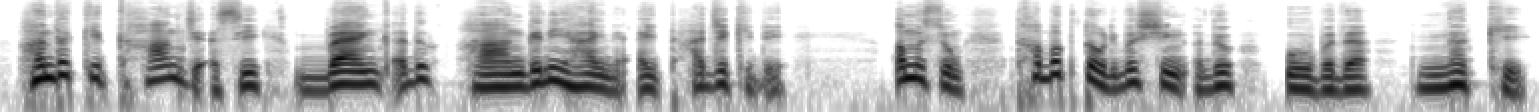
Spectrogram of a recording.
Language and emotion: Manipuri, surprised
